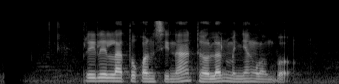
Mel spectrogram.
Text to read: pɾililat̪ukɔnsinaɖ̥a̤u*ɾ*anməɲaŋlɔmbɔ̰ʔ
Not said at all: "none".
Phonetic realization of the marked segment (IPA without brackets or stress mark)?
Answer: l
